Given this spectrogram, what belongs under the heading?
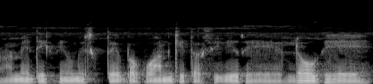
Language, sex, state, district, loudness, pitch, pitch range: Hindi, male, Arunachal Pradesh, Lower Dibang Valley, -20 LUFS, 80 Hz, 80-85 Hz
